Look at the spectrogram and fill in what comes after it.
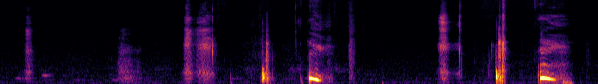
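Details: Stifled, muffled sneezing fit held back to stay quiet while family slept, recorded at night during a cold: short sneezes with sharp air bursts and small gasps between them.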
